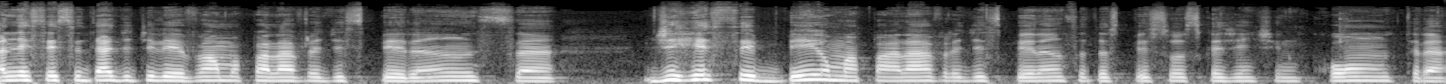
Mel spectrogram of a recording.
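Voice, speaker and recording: A woman speaks in a fairly low, dark, mellow voice at a moderate pace with monotone, flat intonation, captured in a dry, close, very clean recording with no echo and a silent background. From Brazil. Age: 60s. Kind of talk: TV interview. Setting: TV studio, live.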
